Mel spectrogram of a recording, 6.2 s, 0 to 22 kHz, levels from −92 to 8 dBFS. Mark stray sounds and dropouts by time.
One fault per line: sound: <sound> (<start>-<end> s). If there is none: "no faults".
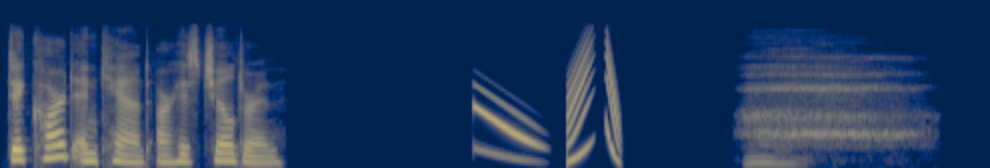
sound: chirp (3.0-3.9 s)
sound: sigh (4.6-5.9 s)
